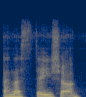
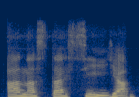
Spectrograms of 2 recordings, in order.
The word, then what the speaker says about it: Анастасия: So, in English, you pronounce this name as Anastasia. And I think that I do like the English version. For my ears, it sounds more pleasant. Anastasia. Yeah, in Russian we say Anastasia.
